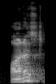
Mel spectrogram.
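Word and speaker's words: honest: उच्चारण करते हैं तो एच तो साइलेंट रहता है, लेकिन ऑनेस्ट का उच्चारण करते हैं और आ की जो ध्वनि होती है वो आ की ध्वनि स्वर में आती है, इसलिए हमने यहाँ पर आर्टिकल एन का प्रयोग किया है।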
